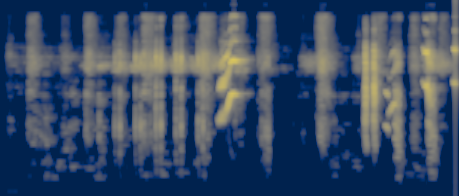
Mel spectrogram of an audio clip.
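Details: Javan myna singing steadily: rapid harsh, scratchy chatter mixed with sharp clicks and one bright rising whistle, with short pauses between phrases.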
